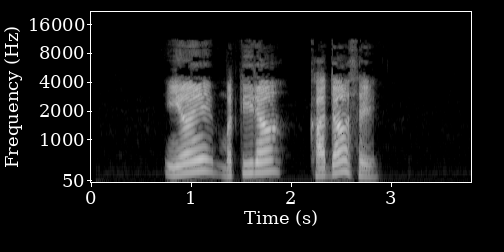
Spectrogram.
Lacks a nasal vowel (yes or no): no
